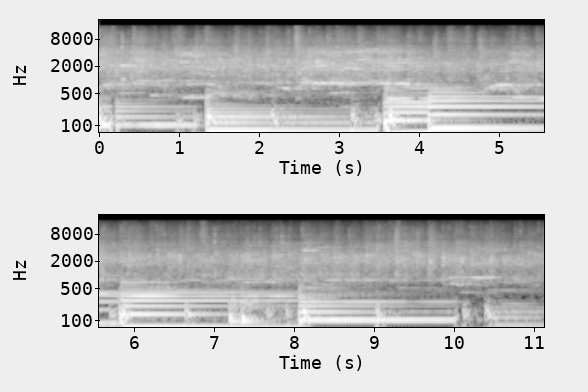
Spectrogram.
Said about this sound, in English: Come on, put your hands together. Come on, clap your hands. Stamp your feet.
